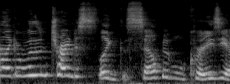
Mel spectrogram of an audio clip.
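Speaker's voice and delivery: usual speaking voice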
